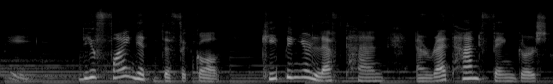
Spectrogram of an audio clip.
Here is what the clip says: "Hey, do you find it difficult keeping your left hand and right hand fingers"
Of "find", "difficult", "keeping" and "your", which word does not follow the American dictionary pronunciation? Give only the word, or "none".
none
